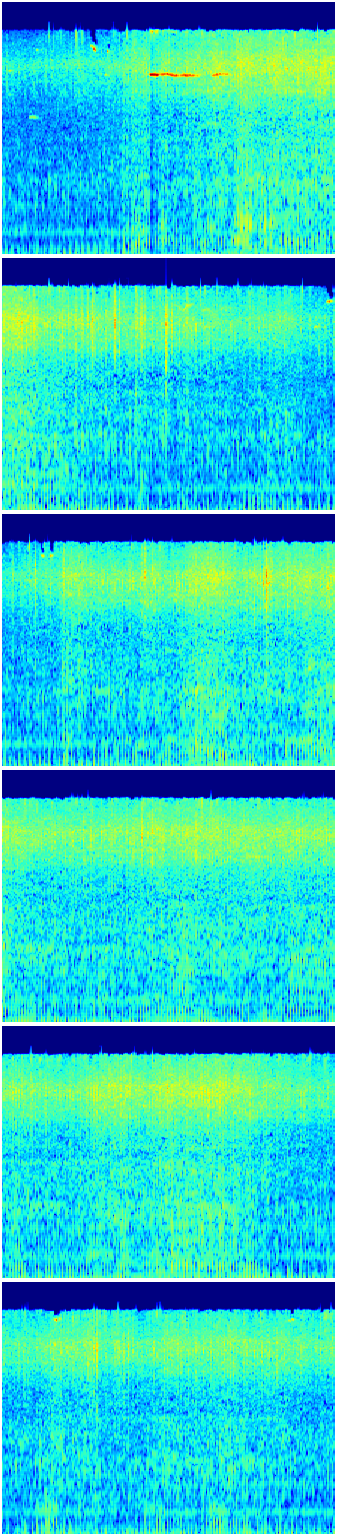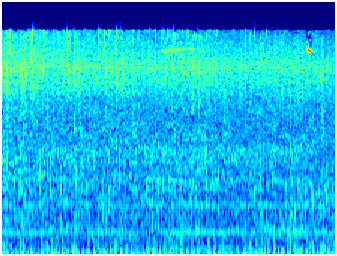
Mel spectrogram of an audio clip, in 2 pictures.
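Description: Trials motorcycle engine ridden slowly over rough ground, its revs rising and falling every second or two as the throttle is worked.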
